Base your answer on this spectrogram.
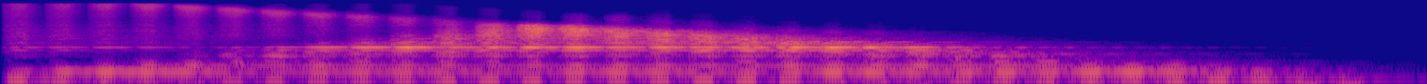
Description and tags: filter movement
organic, weird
